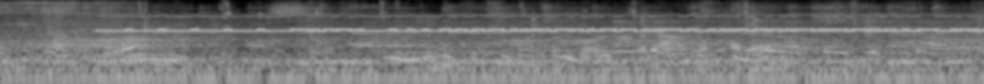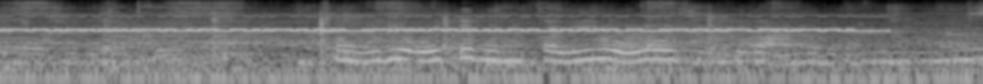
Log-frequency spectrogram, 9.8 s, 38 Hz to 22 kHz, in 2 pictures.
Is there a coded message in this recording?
Yes: RTTY (45.45 baud, 170 Hz shift) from 0.5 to 9.4 s, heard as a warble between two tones, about 2200 Hz centre, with the noise of a restaurant. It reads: QUINS ANECS ES PODEN RECONEIXER FACILMENT EN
